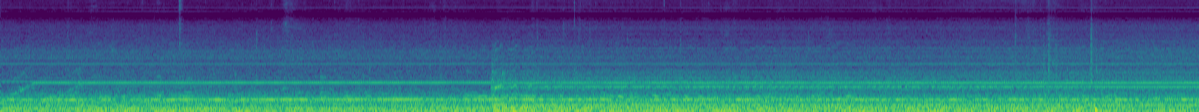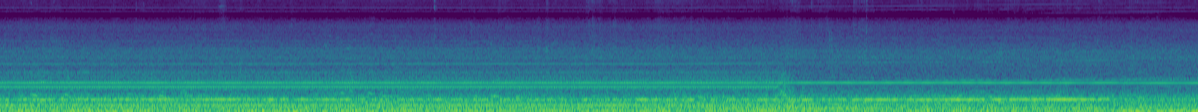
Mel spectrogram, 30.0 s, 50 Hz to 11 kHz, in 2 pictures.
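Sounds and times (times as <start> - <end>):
aircraft cabin rumble: 0.0 - 29.9
steady whine: 0.0 - 29.9.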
